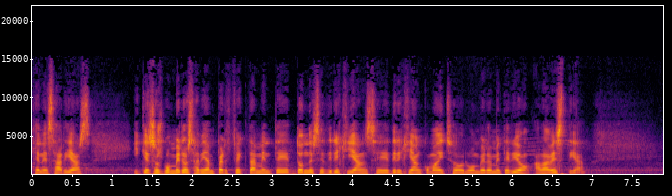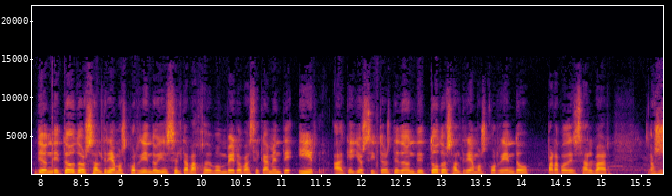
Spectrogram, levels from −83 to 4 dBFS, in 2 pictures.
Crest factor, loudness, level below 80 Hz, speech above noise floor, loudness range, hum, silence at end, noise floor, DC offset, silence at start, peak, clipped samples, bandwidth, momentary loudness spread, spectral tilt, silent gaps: 18 dB; -18 LUFS; -60 dBFS; 25 dB; 2 LU; none; 0 s; -43 dBFS; under 0.1%; 0 s; 0 dBFS; under 0.1%; 15.5 kHz; 8 LU; -2.5 dB/octave; none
